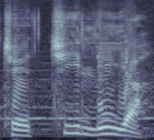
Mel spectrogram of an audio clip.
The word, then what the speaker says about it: Cecilia: C. Kapag ang kusunod dito ay E, Ae, Oe, I, Y, ito ay binibigkas tulad ng CH sa salitang church. Halimbawa nito ay kaelum. Ito ay magiging chelum. Kaelis. Ito naman ay chelis. Cecilia. Ito naman ay magiging Cecilia. Sisi.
